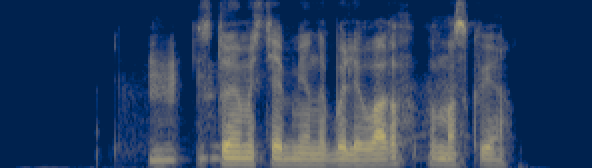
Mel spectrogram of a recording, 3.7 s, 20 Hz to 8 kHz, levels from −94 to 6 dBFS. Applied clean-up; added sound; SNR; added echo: neural mask model Resemble Enhance denoiser.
